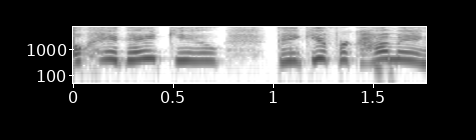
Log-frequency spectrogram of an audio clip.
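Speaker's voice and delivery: very high, acted-out holler. Retelling how staff shooed reporters out: imitating staff yelling. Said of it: "they start yelling and they're like".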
